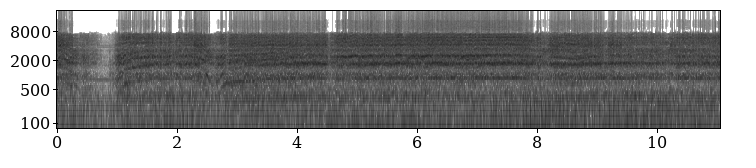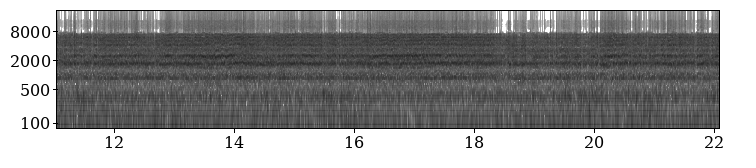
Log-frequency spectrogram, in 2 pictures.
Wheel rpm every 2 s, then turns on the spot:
140, 180, 220, 220, 220, 230, 220, 220, 220, 230, 230.
none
